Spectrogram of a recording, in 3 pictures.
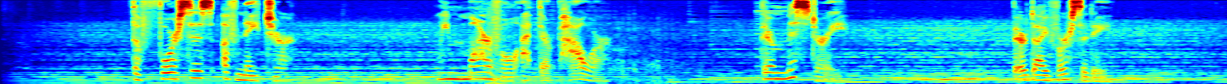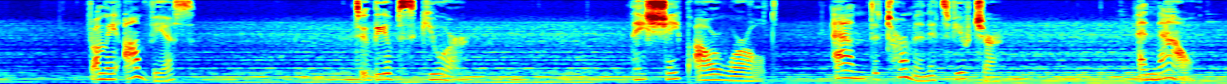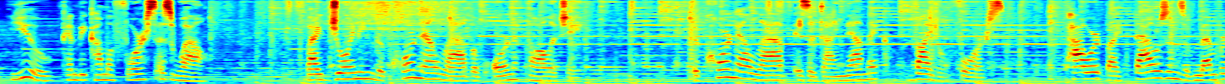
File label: Narration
